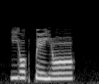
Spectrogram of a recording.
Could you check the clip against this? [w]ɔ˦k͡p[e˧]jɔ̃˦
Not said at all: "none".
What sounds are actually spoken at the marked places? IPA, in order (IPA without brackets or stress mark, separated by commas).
j, e˧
